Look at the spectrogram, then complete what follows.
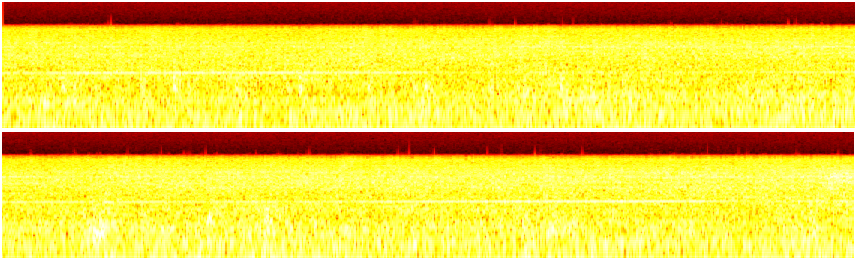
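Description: Passenger train running at speed, heard from inside the carriage: a steady rumble of wheels on the track with a faint whine that rises slowly in pitch. One short knock about eight seconds in.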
